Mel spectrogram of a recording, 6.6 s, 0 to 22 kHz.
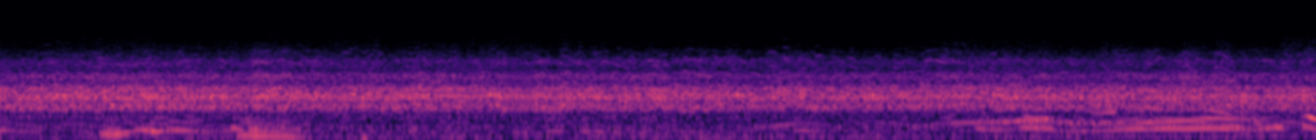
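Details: At Miyajima-numa on 23 April 2017, over 83,000 Greater white-fronted geese lift off from the roost at dawn under poor skies; a continuous din of calls, with sharp yelping honks swooping up and down near the end.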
